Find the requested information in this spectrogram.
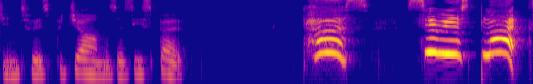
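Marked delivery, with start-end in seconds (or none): none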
